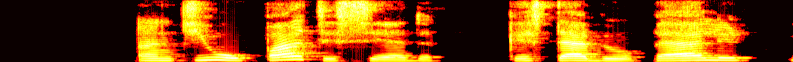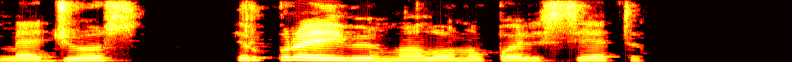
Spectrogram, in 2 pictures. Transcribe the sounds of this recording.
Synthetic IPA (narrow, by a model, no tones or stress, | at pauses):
ɐnʲt̪ʲjuːpɑːt̪ʲɪsʲeːd̪ʲɪ | kɐɪsʲt̪ʲæːbʲɪʊpʲæːlʲiː | mʲɛd͡ʒʲʊs | ɪɾpɾɐɛɪʋʲʊmʲɛlˠɔnʊpɐlʲsʲeːt̪ʲɪ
